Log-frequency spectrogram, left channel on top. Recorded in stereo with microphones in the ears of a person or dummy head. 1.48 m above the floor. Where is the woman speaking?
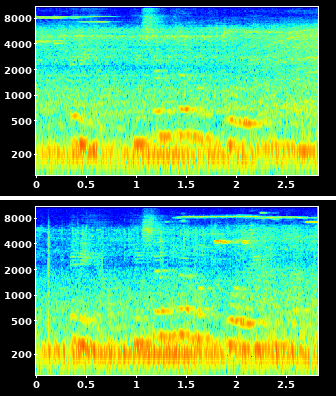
5° left (ahead or behind), 1.4 m.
